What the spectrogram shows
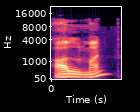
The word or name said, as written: alman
